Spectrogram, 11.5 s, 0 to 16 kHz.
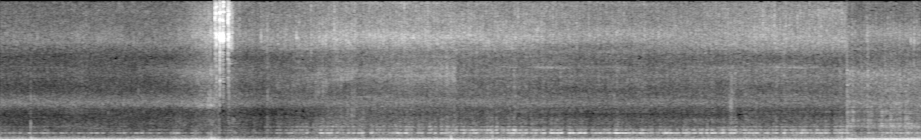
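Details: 1997 Jeep Wrangler SE at idle, heard at the rear near the muffler: a light metallic buzz riding on the exhaust pulses. Exhaust rattle around the muffler; the vehicle otherwise runs and drives fine.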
